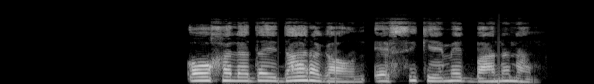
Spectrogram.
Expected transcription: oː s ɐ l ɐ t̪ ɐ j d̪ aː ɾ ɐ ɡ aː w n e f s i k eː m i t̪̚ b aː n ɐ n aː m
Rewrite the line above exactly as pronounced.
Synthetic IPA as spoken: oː x ɐ l ɐ d̪ ɐ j d̪ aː ɾ ɐ ɡ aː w n e f s i k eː m e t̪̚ b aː n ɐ n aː m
